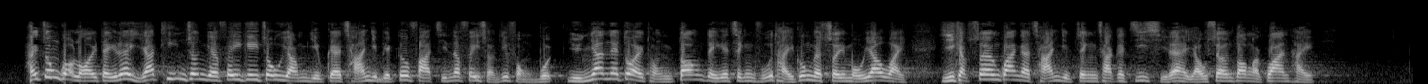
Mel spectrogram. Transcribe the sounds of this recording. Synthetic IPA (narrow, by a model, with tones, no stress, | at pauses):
hɐ˨˥jt͡sʊ˥ŋkʷɔː˧k̚lɔː˨jt̪e˨jlɛː˥ji˨˩kaː˥t̪ʰiː˥nt͡ʃɵ˥nkɛː˧fe˥jke˥jt͡so˥wjɐ˧mjiː˨˩p̚kɛː˧t͡sʰa̰ː˨˥njiː˨p̚jɪ˨k̚t̪o˥wfaː˧t̚t͡siː˨˥nt̪ɐ˥k̚fe˥jsœ̰ː˨˩ŋt͡siː˥fʊ̰˨˩ŋwuː˨t̚jyː˨˩njɐ˥nlɛː˥t̪̬o˥whɐ˨jt̪ʰʊ˨˩ŋt̪ɔː˥ŋt̪e˨jkɛː˧t͡sɪ˧ŋfuː˨˥t̪ʰɐ˨˩jkʊ˥ŋkɛː˧sɵ˧ɥmo˨˧wjɐ˥wːɐ˨jjiː˨˧kʰɐ˨p̚sœː˥ŋkʷaː˥nkɛ˧t͡sʰaː˨˥nji˨p̚t͡sɪ˧ŋt͡sʰaː˧k̚kːɛ˧t͡siː˥t͡sʰiː˨˩lɛː˥hɐ˨jɐ˨˧wsœː˥ŋt̪ɔː˥ŋkɛ˧kʷwaː˥nɦɐ̰˨j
